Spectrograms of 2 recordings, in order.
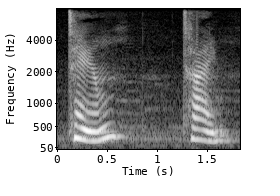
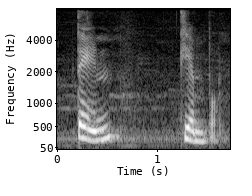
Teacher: the T sound is more plosive in English than in Spanish. It means that there are more air restrictions.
